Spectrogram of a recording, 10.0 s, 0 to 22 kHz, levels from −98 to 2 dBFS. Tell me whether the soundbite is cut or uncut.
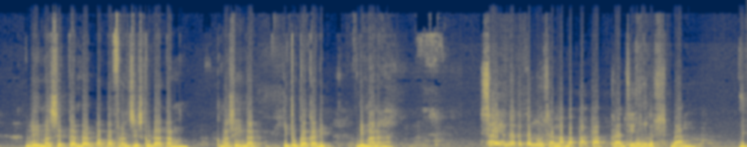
uncut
